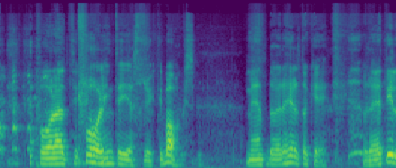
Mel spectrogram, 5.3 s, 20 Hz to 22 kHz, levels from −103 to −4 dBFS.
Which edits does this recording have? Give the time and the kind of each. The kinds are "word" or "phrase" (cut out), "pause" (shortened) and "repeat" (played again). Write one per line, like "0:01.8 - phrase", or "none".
0:01.0 - word
0:01.4 - word
0:03.5 - word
